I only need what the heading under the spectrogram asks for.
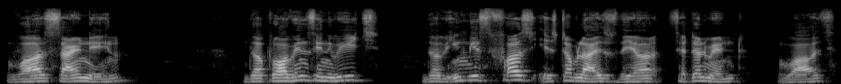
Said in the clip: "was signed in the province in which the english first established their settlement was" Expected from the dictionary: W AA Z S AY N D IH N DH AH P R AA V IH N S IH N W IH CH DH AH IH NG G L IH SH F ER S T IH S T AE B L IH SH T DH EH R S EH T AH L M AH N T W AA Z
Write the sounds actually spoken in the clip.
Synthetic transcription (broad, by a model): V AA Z S AY N D IH N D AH P R AA V IH N S IH N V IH CH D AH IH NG G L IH S F ER S T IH S T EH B L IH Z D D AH R S EH T AH L M AH N T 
